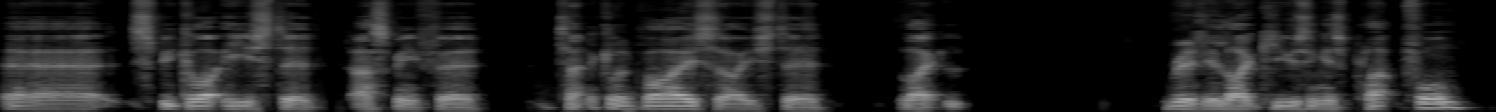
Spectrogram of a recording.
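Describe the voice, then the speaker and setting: Very deep voiced guy, guest on a podcast, chill explaining. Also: moderate pace, darkish tone. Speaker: guest, cyber security researcher. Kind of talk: casual interview.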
